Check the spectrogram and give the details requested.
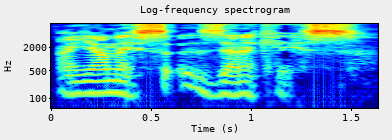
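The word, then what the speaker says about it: Iannis Xenakis: name here but um i think it's pronounced like iannis zenicus in around 1960 but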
